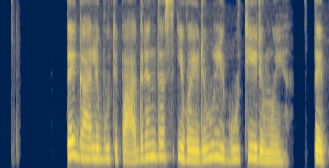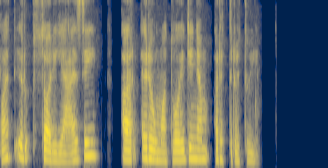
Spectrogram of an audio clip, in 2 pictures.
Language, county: Lithuanian, Telšiai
